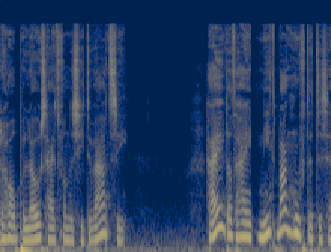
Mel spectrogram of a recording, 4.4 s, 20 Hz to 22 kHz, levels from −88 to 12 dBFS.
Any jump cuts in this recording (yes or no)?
yes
